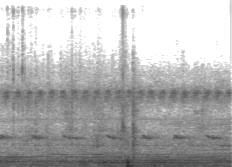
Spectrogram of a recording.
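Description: A cricket chirping steadily in short high chirps, about four a second. A single sharp click sounds a little past the middle.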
